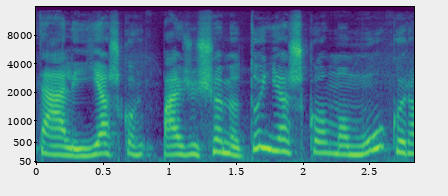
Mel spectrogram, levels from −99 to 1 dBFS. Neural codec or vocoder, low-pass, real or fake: vocoder, 44.1 kHz, 128 mel bands every 256 samples, BigVGAN v2; 14.4 kHz; fake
